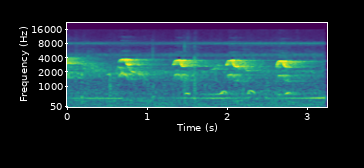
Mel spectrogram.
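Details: Noisy pitta (Pitta versicolor) in rainforest at Julatten, Queensland, giving its typical 'walk-to-work' song: clear, flat whistled notes about one every two-thirds of a second, over a steady low insect drone.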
